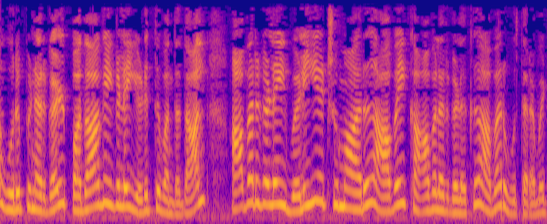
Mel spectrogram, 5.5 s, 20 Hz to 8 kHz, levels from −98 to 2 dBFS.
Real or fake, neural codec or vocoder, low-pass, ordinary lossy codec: real; none; 7.2 kHz; none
